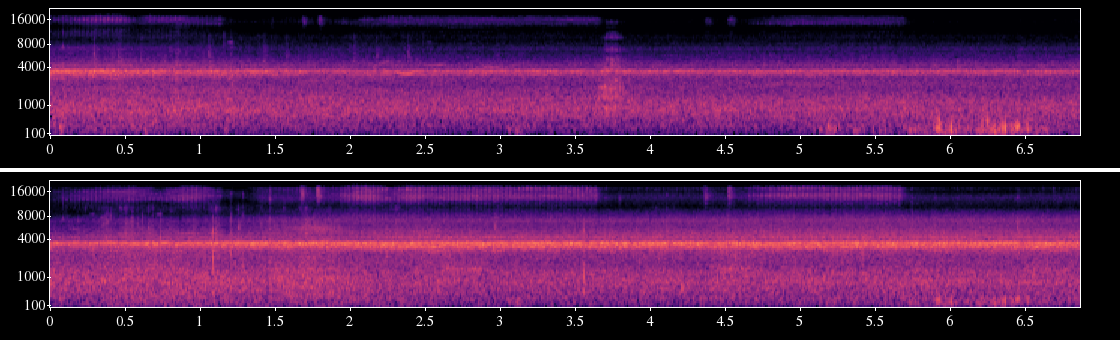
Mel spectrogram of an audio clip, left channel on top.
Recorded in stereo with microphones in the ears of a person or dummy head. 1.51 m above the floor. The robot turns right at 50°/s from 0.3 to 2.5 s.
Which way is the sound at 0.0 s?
175° left.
